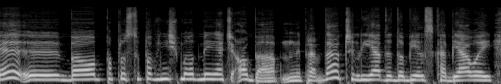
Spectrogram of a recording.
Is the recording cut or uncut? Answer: uncut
